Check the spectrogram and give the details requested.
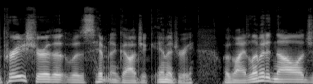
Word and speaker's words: hypnagogic: The only, unfortunately, it was at limited time, and so the only research I did was figured out how to pronounce hypnagogic. But it is hypnagogic and hypnagogia.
